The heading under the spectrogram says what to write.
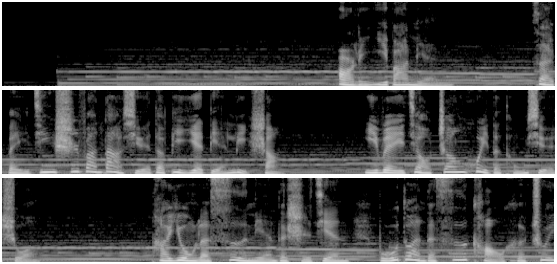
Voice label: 女 专题; 何以为师

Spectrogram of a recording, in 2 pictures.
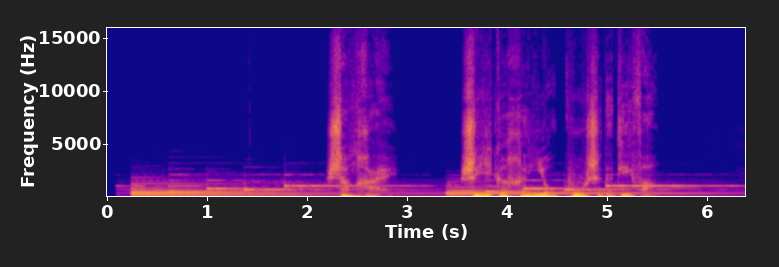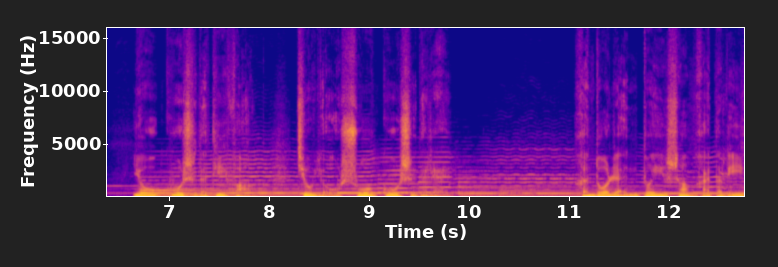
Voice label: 男 走心旁白 上海

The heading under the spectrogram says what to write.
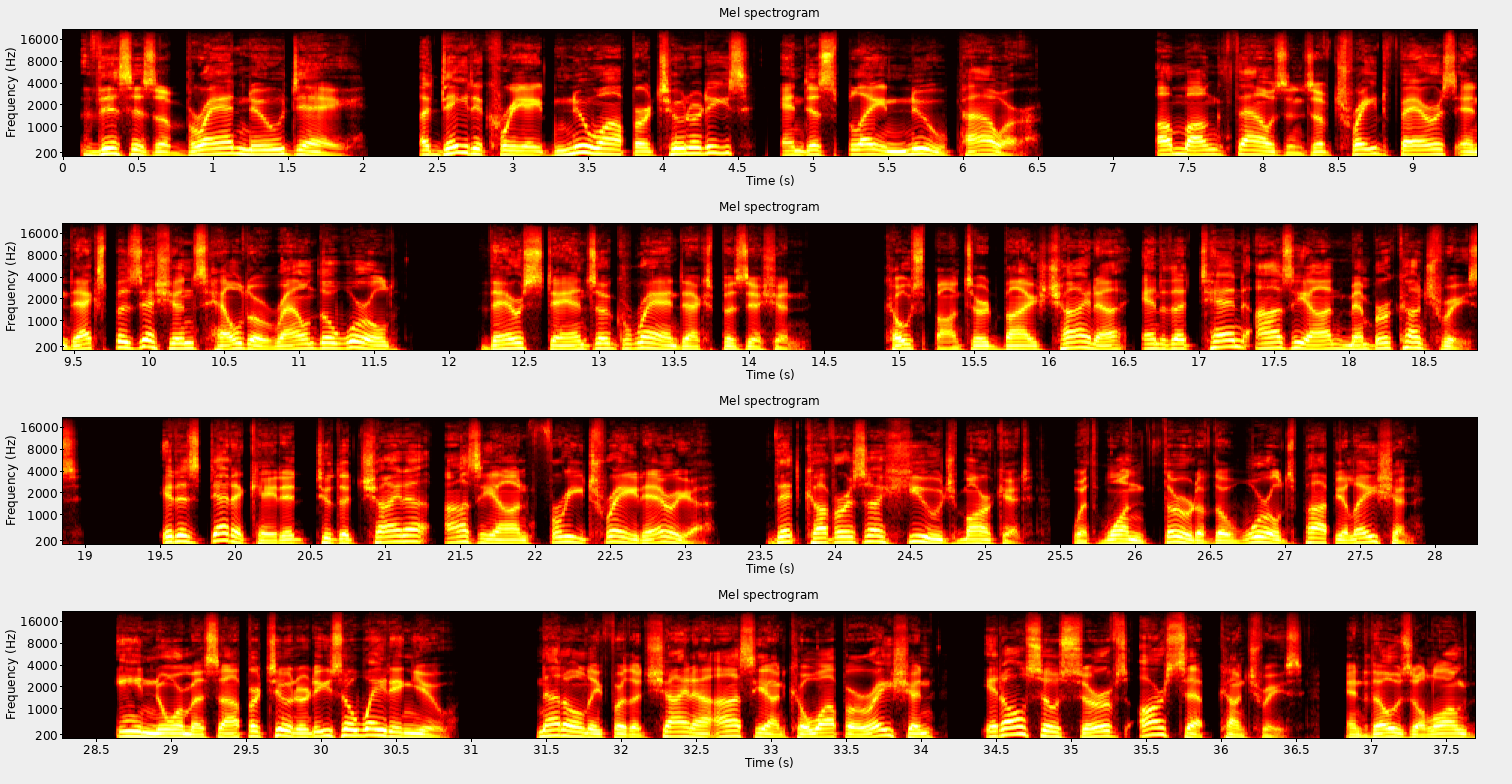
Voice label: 英文配音; 东博会

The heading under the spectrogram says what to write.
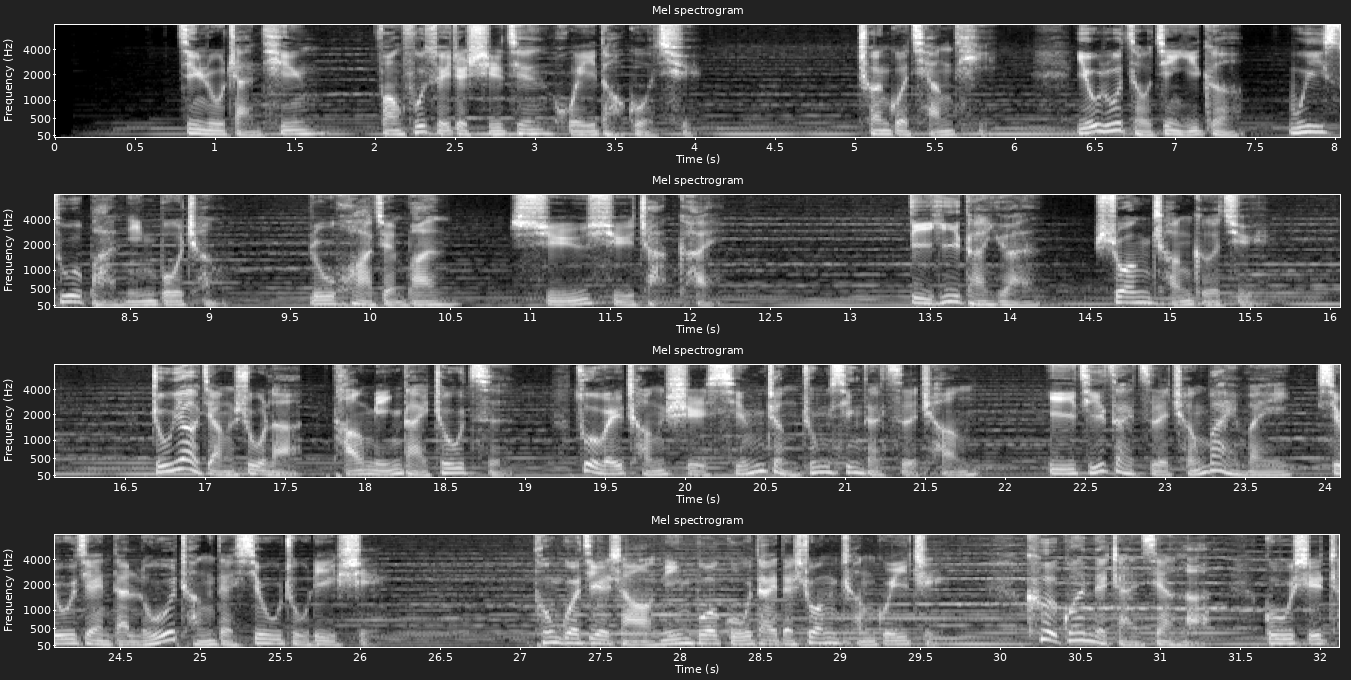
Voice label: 男 宣传片 讲述感; 宁波博物馆展厅宣传

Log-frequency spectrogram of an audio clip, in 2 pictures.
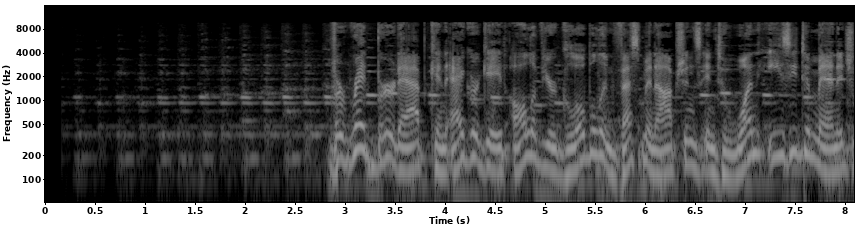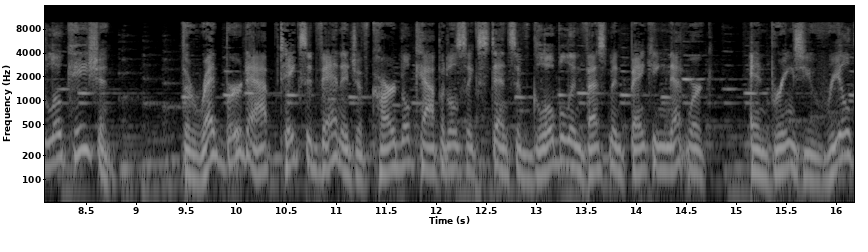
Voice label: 美式外籍男, 产品解说

